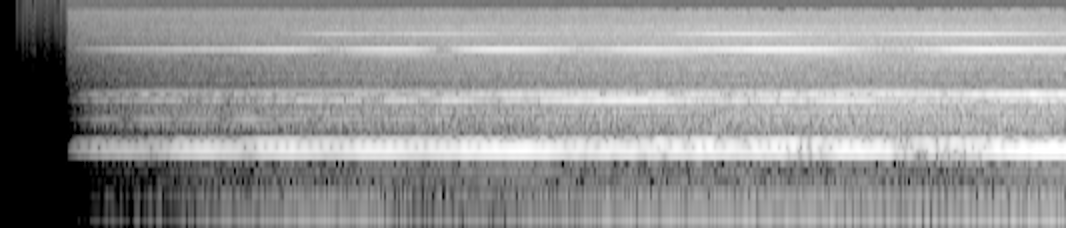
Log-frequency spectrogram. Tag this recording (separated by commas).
Singing bowl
